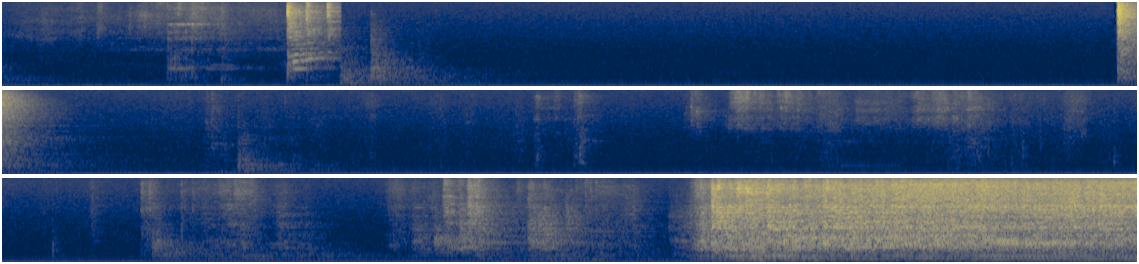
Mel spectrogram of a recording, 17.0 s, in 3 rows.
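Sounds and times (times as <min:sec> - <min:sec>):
power saw cutting sheet steel: 0:14.8 - 0:17.0.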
